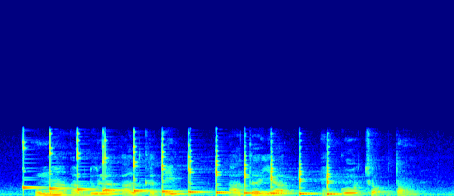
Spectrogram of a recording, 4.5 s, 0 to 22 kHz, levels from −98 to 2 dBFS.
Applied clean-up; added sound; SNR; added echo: none; Marimba, xylophone; -3 dB; none.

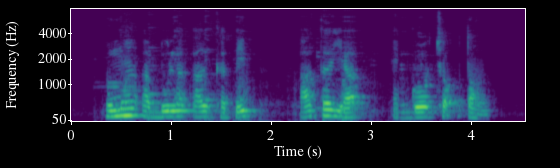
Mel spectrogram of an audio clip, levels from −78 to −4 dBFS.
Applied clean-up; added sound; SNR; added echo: neural separator model SepFormer DNS4.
